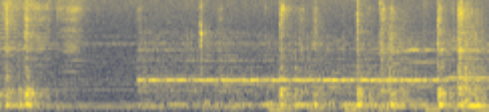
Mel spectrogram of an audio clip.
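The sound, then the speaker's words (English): A mechanical door in a video game slides open with a steady whirring hum and a sustained tone, accompanied by faint clicks and rattles, moderately loud, with no voices. “Now, this door here, we head through.”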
